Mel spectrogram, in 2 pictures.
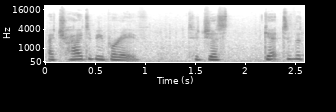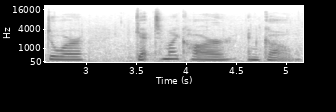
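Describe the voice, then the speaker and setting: A woman's voice: medium pitch, steady tone, creaky, slight background noise. A woman playing a frightened, self-sacrificing young victim, telling of a vampire attack as dramatic ASMR roleplay. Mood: fearful, haunted. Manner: hushed, dramatic, deliberate storytelling.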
